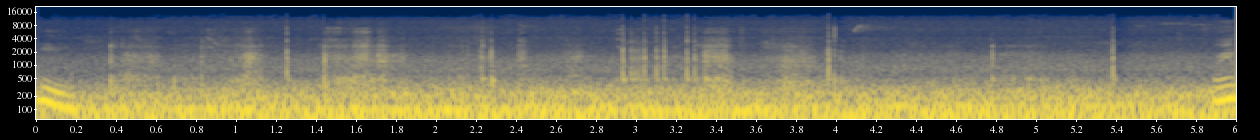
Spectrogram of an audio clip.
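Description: Steady rumble of traffic on a nearby highway, with a few faint short clicks over it.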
